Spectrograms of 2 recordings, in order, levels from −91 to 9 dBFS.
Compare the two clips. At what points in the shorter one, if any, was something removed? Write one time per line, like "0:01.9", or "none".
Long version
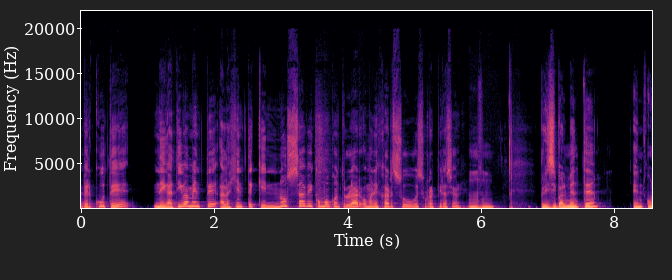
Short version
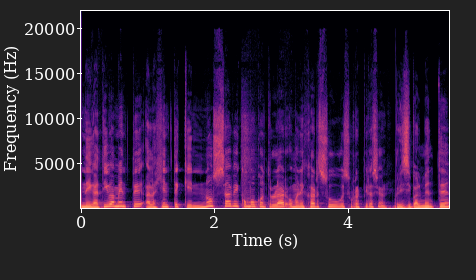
0:04.6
